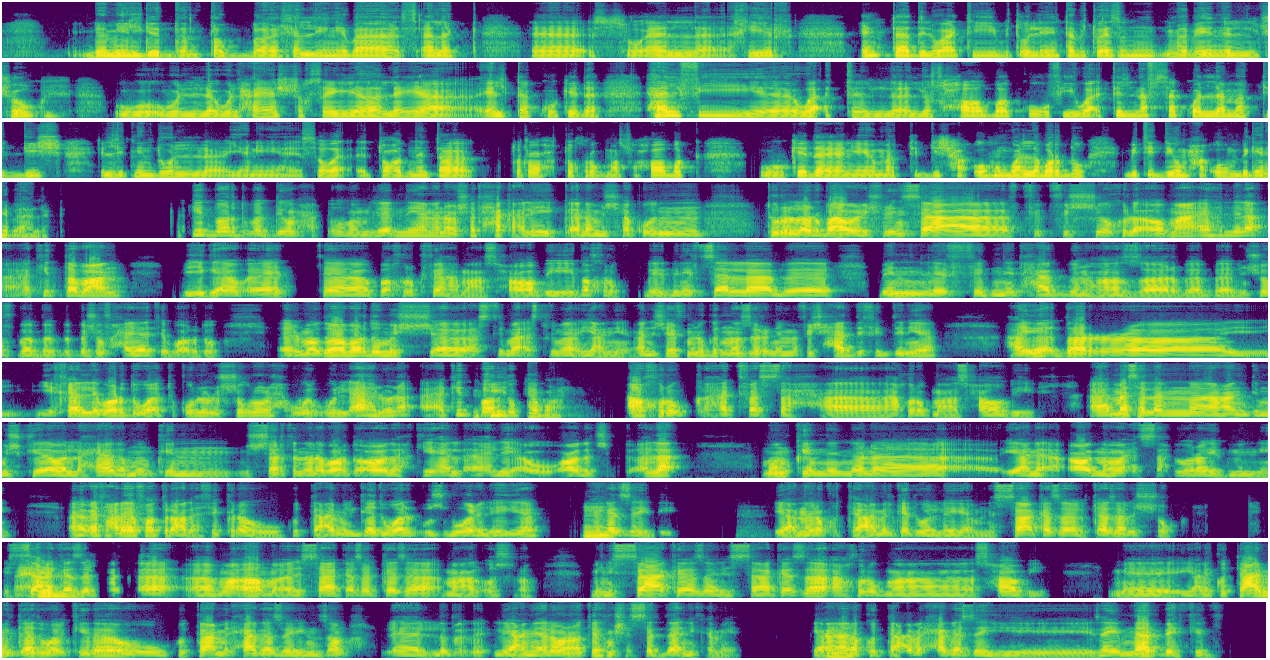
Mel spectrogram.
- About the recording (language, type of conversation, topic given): Arabic, podcast, إزاي بتوازن بين الشغل وحياتك الشخصية؟
- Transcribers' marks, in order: other background noise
